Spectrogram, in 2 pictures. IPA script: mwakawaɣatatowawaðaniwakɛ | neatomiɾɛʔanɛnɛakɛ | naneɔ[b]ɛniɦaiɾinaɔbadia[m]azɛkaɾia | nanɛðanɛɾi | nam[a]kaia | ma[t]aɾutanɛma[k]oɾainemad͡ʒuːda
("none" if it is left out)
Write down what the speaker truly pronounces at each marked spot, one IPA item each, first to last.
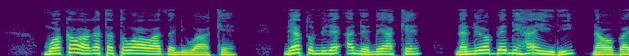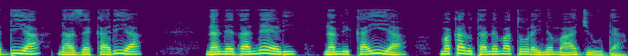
b, n, i, k, t

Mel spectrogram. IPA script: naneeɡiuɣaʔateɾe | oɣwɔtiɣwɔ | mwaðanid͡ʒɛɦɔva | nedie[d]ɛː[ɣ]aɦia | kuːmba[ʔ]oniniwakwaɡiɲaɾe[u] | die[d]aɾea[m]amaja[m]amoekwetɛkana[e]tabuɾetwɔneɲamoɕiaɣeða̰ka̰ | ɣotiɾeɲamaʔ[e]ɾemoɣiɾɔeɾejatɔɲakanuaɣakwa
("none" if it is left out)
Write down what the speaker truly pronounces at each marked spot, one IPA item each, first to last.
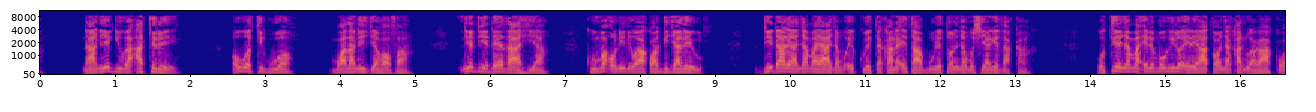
d, ð, ʔ, u, d, ɲ, ɲ, e, e

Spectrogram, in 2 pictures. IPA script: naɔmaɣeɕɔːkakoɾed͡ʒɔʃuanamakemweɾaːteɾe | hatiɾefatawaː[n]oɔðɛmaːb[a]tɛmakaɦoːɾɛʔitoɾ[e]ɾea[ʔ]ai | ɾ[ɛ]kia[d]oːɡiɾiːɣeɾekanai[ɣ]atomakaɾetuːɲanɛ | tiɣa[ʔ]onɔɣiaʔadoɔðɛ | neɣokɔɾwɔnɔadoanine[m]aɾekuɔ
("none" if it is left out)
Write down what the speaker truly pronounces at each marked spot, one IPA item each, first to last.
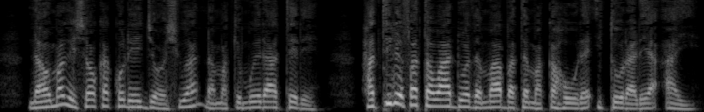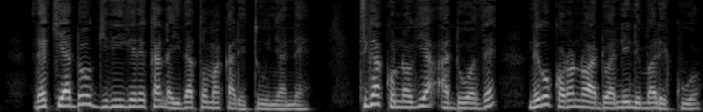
d, a, a, ʔ, ɛ, d, ð, k, m

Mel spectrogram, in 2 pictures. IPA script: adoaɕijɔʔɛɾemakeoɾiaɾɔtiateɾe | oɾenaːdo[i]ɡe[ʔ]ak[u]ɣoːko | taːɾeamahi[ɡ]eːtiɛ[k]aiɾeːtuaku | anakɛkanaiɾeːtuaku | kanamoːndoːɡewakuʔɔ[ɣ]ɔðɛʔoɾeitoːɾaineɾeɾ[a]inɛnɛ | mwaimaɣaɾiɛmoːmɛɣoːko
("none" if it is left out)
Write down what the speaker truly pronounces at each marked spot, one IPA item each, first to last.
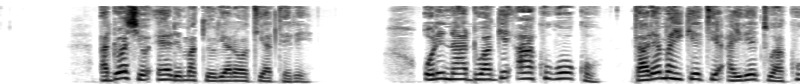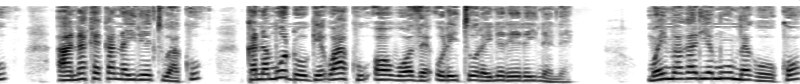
a, ʔ, u, k, ʔ, w, e

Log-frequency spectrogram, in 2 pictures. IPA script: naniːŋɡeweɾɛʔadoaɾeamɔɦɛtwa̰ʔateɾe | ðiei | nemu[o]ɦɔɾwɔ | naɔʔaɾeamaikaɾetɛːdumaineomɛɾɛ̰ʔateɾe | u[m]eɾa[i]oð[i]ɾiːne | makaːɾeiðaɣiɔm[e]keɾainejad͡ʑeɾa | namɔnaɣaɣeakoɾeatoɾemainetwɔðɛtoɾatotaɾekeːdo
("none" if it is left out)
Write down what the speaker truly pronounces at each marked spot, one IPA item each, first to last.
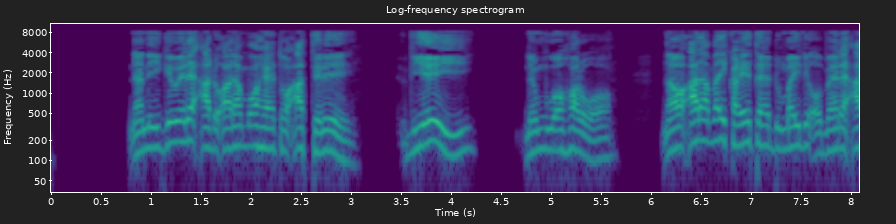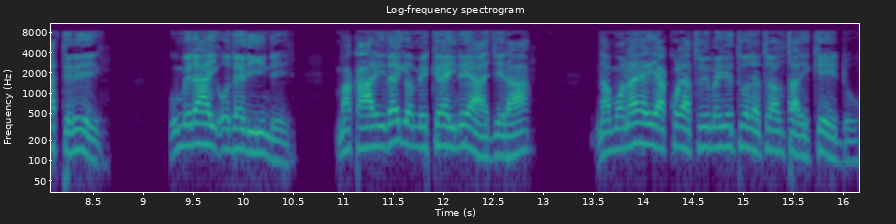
ɔ, m, i, ɛ, e

